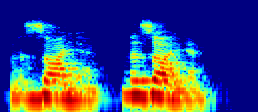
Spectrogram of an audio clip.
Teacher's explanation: And you did put it together because I combined it, and I combined it because again we have two vowels and the s sounds like a z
